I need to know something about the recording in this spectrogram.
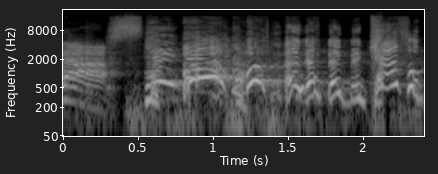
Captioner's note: hooting and hollering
